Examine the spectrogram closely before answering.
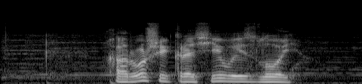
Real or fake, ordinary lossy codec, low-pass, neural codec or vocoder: real; none; 7.2 kHz; none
